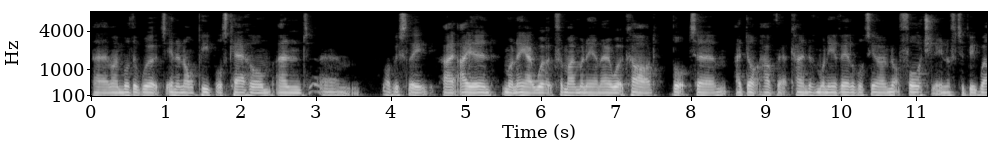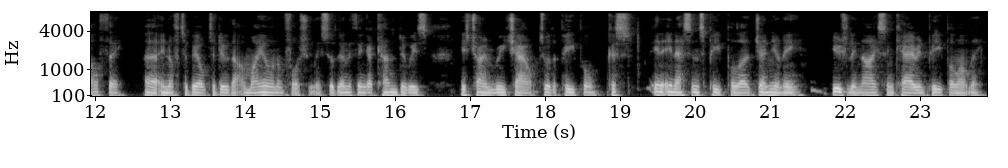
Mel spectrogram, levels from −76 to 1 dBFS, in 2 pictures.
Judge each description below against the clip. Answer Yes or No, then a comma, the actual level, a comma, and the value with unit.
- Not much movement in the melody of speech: Yes, narrow, 1.3 semitones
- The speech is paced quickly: Yes, fast, 220 wpm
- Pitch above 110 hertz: No, low, 105 Hz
